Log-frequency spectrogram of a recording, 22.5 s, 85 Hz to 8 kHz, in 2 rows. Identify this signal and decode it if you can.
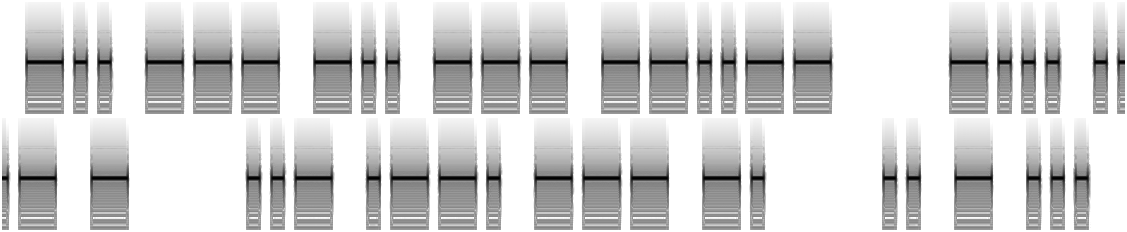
Morse code, heard as a keyed tone, about 10 wpm, 700 Hz. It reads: DODO, BUT UPON ITS
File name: Book One / 01-Chapter 1 - 10 WPM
